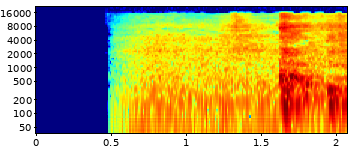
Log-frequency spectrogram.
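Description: A man coughs once, a short, loud cough about one and a half seconds in, over faint room noise.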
